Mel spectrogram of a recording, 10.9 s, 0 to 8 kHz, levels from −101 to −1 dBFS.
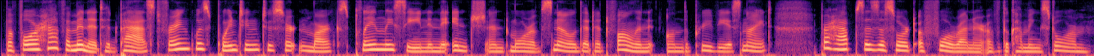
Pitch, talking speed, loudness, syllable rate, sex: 195 Hz, 210 wpm, -19 LUFS, 5.2 syllables/s, female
